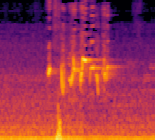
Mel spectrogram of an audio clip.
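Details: Wild-caught songbird in its first isolation, from the Mandali area of Iraq, giving a quick chattering burst of sharp, high chirps and short twitters lasting about half a second over a steady low electrical hum.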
